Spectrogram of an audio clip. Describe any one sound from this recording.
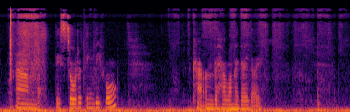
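Paper rustles as it is pressed down by hand.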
